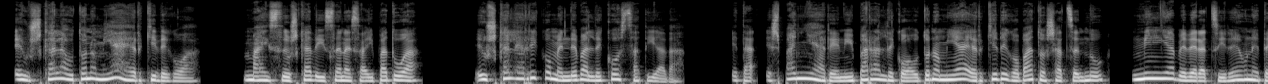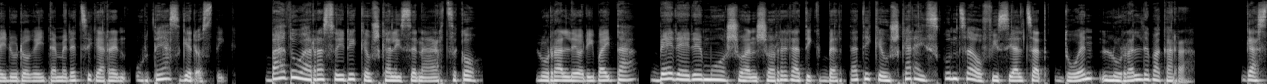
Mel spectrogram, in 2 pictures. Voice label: female euskera basque

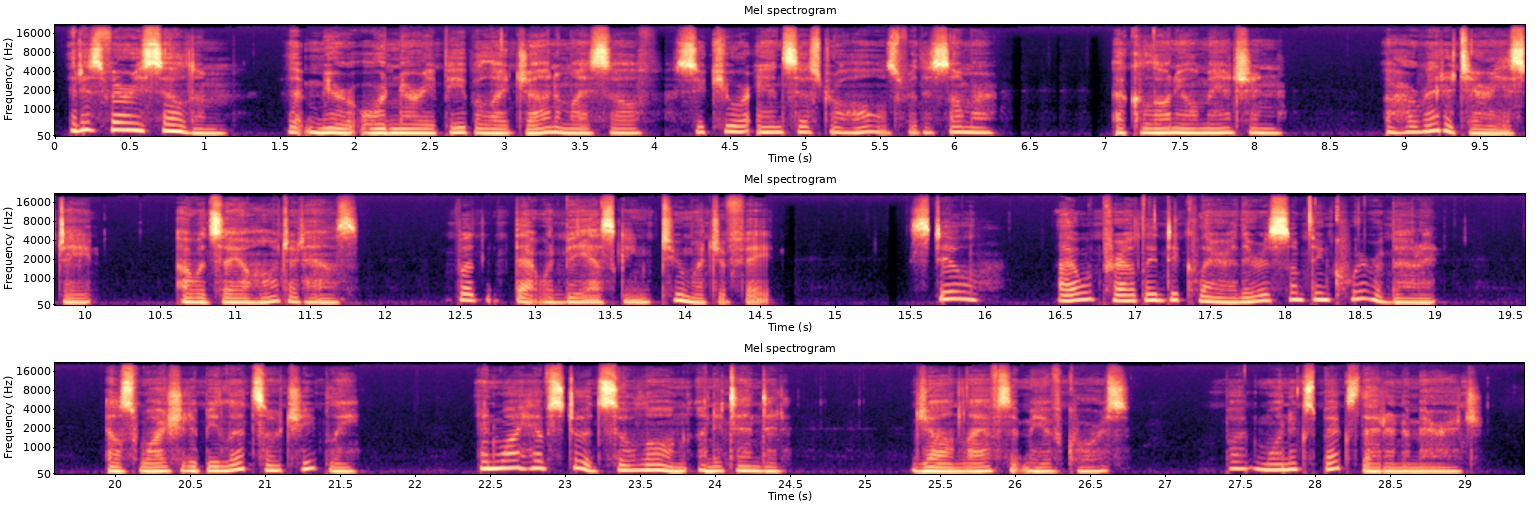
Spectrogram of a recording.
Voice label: audiobook

